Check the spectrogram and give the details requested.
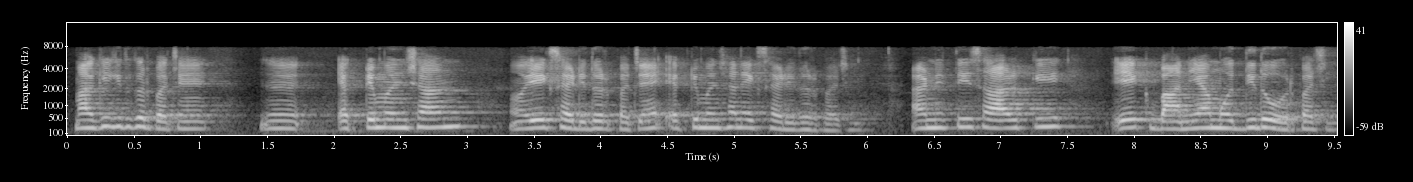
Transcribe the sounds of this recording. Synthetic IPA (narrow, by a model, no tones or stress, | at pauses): maɡikit̪ikəɾpat͡ɕɛ̃ | ɛkʈiʋmənɕaneksaɽiːd̪ʱəɾpat͡ɕɛ̃ʔɛk̚ʈiʋmənɕaneksaɽiːd̪ʱəɾpat͡ɕẽ | añit̪isaɾkiekbanjãmod̪ʱiːd̪oʋəɾpat͡ɕi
